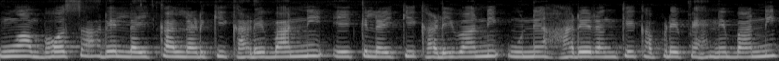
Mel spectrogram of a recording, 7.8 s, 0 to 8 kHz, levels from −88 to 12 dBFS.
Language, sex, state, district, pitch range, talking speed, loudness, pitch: Bhojpuri, female, Bihar, East Champaran, 225-245 Hz, 130 wpm, -27 LUFS, 230 Hz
